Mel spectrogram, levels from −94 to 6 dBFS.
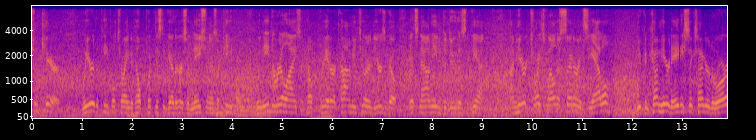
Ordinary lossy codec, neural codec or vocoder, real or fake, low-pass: AAC, 48 kbps; none; real; 7.2 kHz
